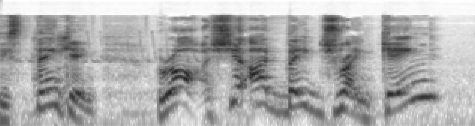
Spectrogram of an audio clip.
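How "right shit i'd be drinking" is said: put-on British accent. Speaker voicing what someone is thinking, in a put-on British accent. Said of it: "Why am I doing a British accent?".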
